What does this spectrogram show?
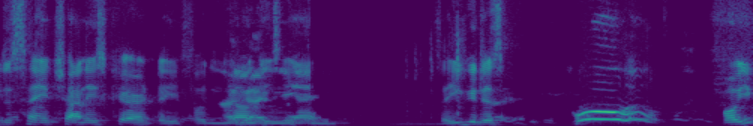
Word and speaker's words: Young: Actually, actually you pronounce his name Young.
